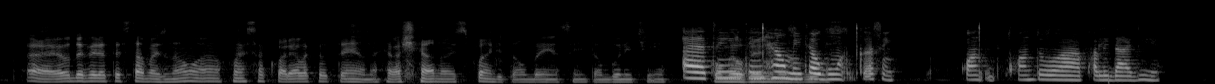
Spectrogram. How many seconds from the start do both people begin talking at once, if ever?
7.1 s

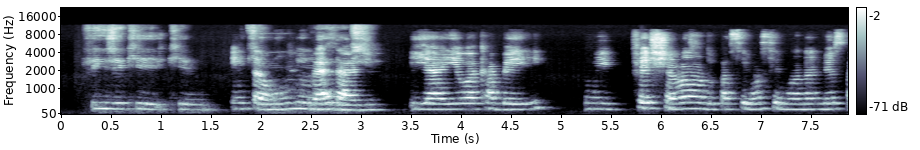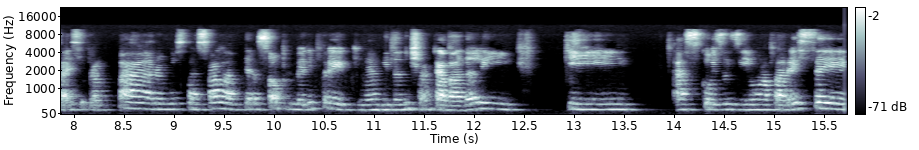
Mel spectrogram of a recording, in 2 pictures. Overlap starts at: 1.9 s

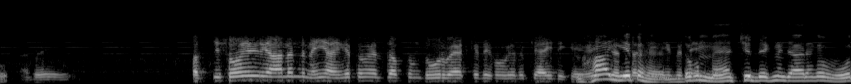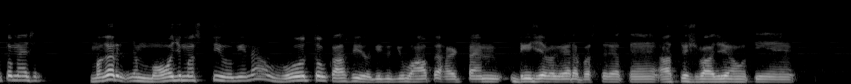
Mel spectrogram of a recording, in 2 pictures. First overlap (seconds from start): 5.8 s

